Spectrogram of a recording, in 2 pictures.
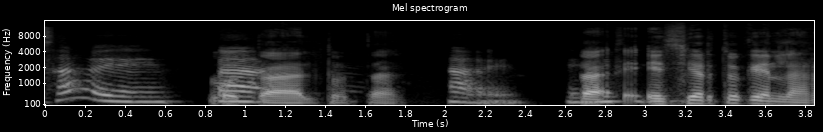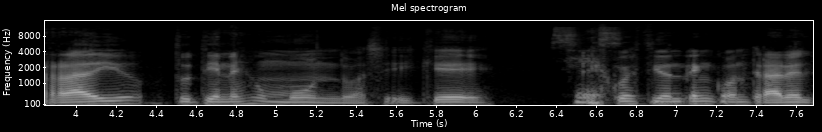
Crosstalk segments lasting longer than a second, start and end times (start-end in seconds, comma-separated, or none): none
